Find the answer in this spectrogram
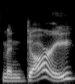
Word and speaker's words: Mendarii: I am known across the internet normally as Mendari, which is spelled Mendarii.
